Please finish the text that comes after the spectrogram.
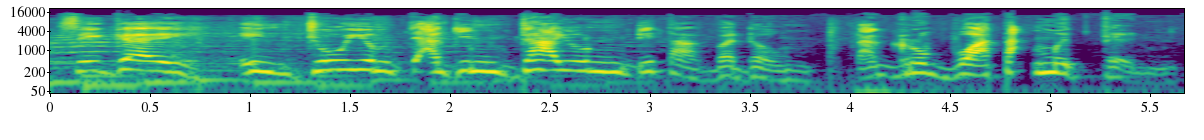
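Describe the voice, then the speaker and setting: A woman's voice: mid-range voice, animated, slow pace, faint music behind. A woman playing a fed-up, strong-willed village wife in a comedy radio drama, with an Ilocano accent. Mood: defiant.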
